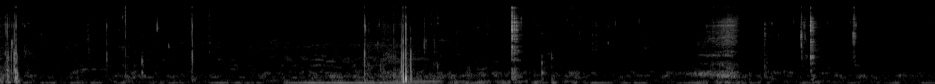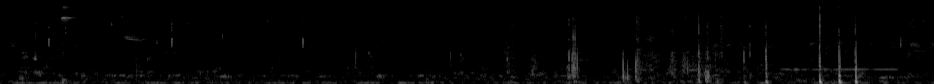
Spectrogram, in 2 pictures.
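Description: A person eating instant noodles: quiet chewing with scattered sharp clicks of a metal spoon and fork against the bowl, two louder clicks about four and five seconds in.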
